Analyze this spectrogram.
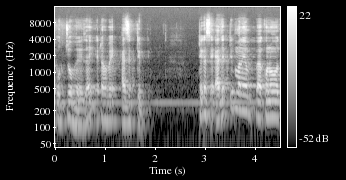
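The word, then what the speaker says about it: adjective: অ্যাডজেক্টিভ আমরা অনেকে এটাকে অ্যাডজেক্টিভ বলি। তো একটা জিনিস মাথায় রাখতে হবে যে ডি এর পরে জে, জি এগুলো যদি আসে তাহলে ডি এর উচ্চারণটা উজ্জ্ব হয়ে যায়, এটা হবে অ্যাজেক্টিভ।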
